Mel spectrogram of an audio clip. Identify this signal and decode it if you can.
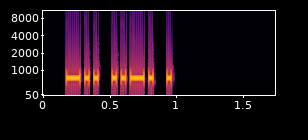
Morse code, heard as a keyed tone, about 36 wpm, 700 Hz. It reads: DFE
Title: USA Call Sign Postfixes - 3 Letters 35wpm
